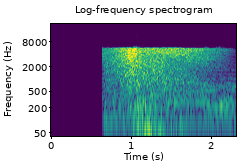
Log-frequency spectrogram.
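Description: Logo intro sound effect: a loud rushing whoosh over a low steady drone, starting abruptly about half a second in.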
